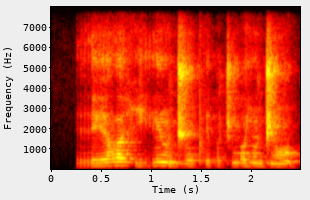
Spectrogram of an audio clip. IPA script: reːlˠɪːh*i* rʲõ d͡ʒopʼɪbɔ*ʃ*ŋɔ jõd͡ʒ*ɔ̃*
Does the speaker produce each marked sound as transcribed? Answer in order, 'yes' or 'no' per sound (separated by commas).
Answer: yes, no, yes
